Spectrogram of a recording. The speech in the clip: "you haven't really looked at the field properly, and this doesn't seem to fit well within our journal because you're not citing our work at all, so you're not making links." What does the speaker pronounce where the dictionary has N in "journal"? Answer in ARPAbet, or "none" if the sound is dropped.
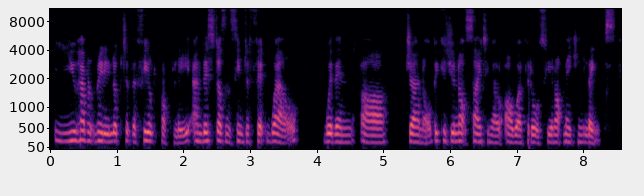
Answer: N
